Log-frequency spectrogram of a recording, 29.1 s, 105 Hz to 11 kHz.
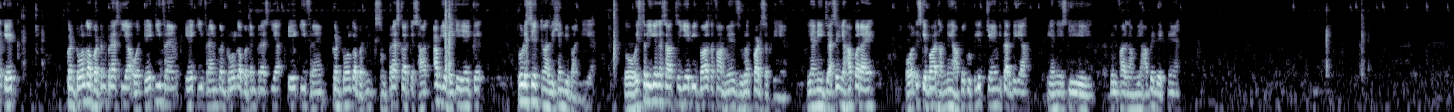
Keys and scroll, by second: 8.9 space, 10.6 space, 12.2 Delete, 26.5-27.7 typing.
